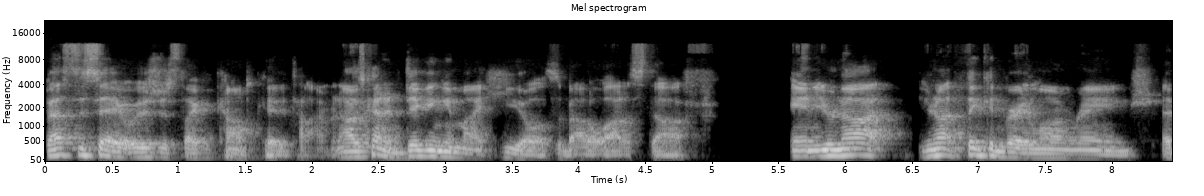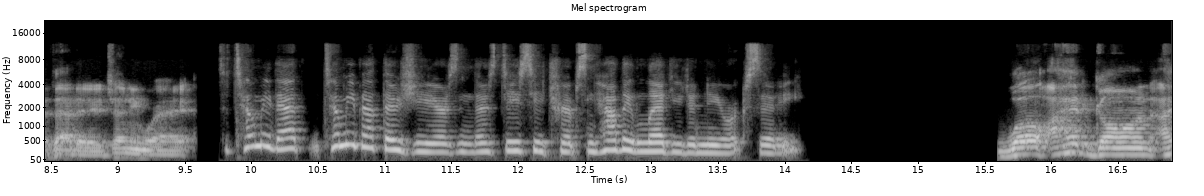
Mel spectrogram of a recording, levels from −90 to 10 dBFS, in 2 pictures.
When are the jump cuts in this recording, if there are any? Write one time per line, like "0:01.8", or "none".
0:09.6

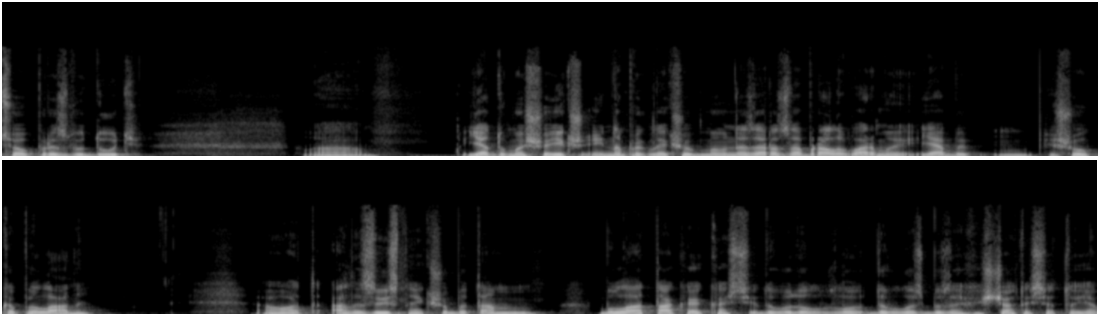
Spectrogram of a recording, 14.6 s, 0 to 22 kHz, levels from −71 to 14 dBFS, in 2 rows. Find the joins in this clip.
0:06.1

